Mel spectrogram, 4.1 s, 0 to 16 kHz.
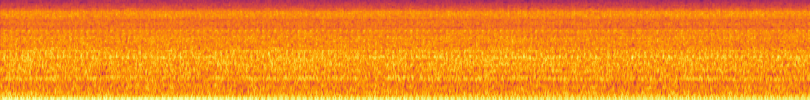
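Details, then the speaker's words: Audi S4 B8 3.0T supercharged V6, first start after repairing bank 2 P0018 jumped timing chain: steady, even high idle after cold start, no knocks, ticks or rattles; no fault codes. "sounds good just wait for it to kick off the high idle and see what it sounds like on the low"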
